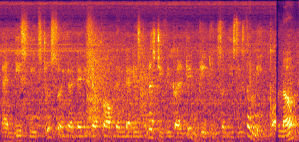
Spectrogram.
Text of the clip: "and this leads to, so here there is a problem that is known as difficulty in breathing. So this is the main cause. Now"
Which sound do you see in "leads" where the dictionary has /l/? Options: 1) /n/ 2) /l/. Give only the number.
1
